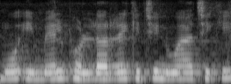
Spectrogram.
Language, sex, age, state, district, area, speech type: Odia, female, 18-30, Odisha, Puri, urban, read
